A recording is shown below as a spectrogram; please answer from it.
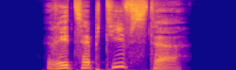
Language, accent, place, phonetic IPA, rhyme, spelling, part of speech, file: German, Germany, Berlin, [ʁet͡sɛpˈtiːfstɐ], -iːfstɐ, rezeptivster, adjective, De-rezeptivster.ogg
- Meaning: inflection of rezeptiv: 1. strong/mixed nominative masculine singular superlative degree 2. strong genitive/dative feminine singular superlative degree 3. strong genitive plural superlative degree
